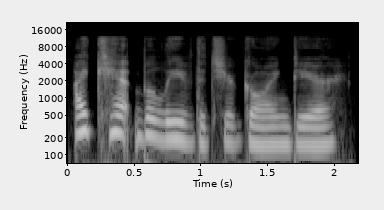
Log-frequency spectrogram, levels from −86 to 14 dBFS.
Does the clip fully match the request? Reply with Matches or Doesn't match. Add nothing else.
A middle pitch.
Matches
